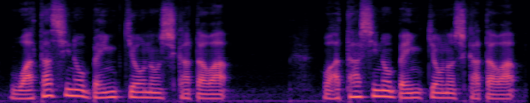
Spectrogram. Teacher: you do go up after the first syllable, but then these words themselves are going to be flat. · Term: flat pitch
